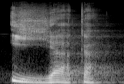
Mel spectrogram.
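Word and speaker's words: إيّاك: Perhatikan dengan seksama huruf iya pada lafal iyaka di atas huruf iya tersebut bertengger tanda tasdid yang menuntut penekanan suara. Cara pelafalan yang benar adalah dengan menekan kuat huruf tersebut menjadi iyaka.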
